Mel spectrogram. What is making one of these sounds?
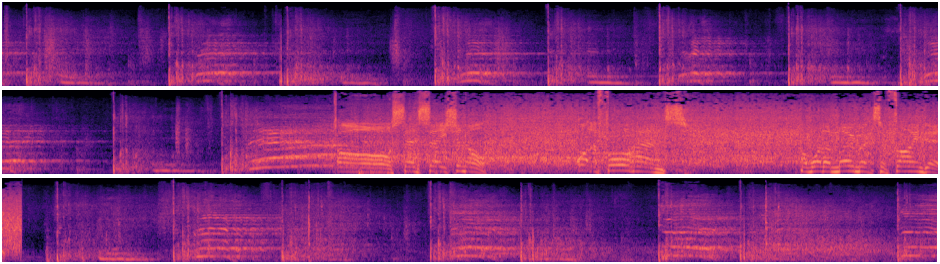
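A young man grunts loudly as he hits the ball.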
